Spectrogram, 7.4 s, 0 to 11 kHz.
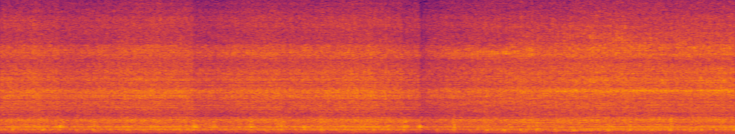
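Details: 1986 Johnson J4BRHCDE 4 hp Seahorse two-stroke outboard, stored for years, previously overheating, test-run in water after cleaning water passages: steady speed, even beat, no knocking or sputter, cooling restored; about 5 minutes in, a little hot; small known carburetor leak; runs normally.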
